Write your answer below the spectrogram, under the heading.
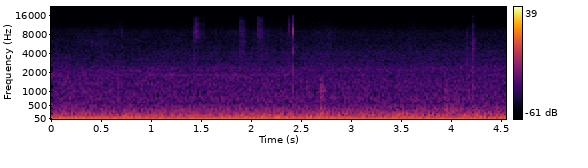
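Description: Car engine idling, heard from inside the cabin: a steady low rumble that drops away right at the very end.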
